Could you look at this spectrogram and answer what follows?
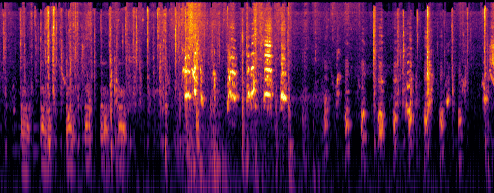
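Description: Hens in a chicken tractor housing chicks cluck and murmur close by in a busy run of short calls, with a few louder squawks in the middle and faint chick peeps mixed in.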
